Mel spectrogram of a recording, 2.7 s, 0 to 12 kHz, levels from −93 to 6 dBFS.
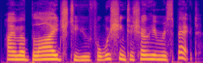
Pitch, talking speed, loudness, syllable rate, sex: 210 Hz, 245 wpm, -16 LUFS, 5.8 syllables/s, female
